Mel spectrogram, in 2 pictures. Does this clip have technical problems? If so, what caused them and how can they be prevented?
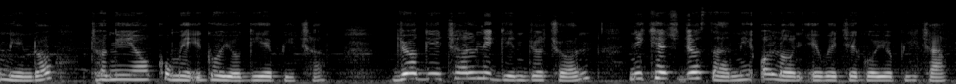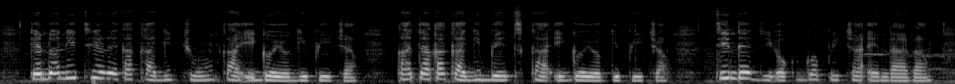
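Yes. Channel delay (comb filtering) runs through the whole speech clip. One channel lags the other by roughly 5 ms, and summing them to mono cancels shared content at evenly spaced frequencies from around 100 Hz upward, leaving the speech hollow. Unlike a flanger, these notches never sweep. Prevent it by time-aligning both channels before any mono fold-down.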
